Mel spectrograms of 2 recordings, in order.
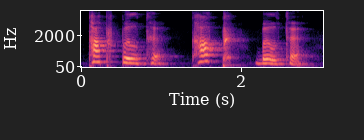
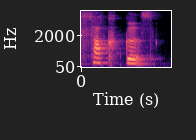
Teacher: yəni birincisi kar olacaq ikincisi cingiltli olacaq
